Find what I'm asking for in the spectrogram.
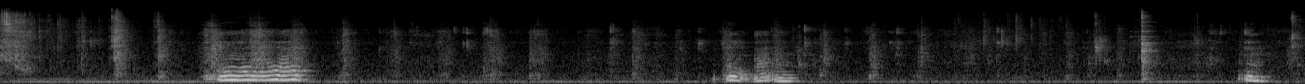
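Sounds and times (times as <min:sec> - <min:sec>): crunching and chewing fried fish: 0:00.0 - 0:13.0
person humming mmm: 0:02.1 - 0:03.2, 0:07.2 - 0:08.1, 0:12.4 - 0:12.9.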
